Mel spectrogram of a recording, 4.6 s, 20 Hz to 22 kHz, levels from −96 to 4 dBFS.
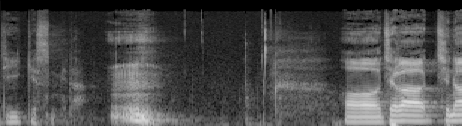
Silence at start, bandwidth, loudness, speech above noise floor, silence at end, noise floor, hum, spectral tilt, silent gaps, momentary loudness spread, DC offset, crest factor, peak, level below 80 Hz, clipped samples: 0 s; 17 kHz; -18 LUFS; 35 dB; 0 s; -53 dBFS; none; -4.5 dB/octave; none; 19 LU; under 0.1%; 20 dB; -2 dBFS; -36 dBFS; under 0.1%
